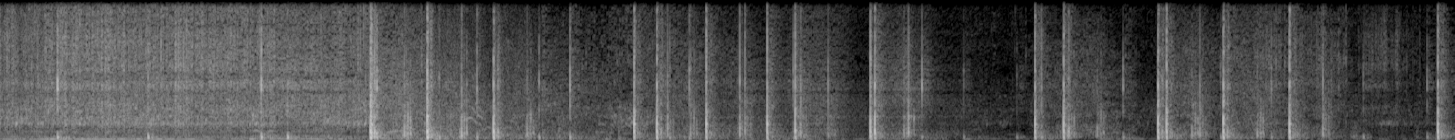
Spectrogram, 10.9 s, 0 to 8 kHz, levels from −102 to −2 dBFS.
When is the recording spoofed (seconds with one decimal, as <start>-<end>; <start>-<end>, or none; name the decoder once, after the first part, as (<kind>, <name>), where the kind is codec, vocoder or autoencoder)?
2.1-2.6 (autoencoder, DAC-VAE); 5.6-7.3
